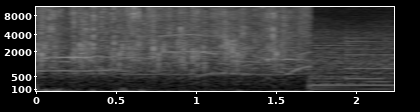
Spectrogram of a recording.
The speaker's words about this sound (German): Und ja, und das hat einen riesigen Applaus verdient an das Berufskolleg der Stadt Bottrop.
